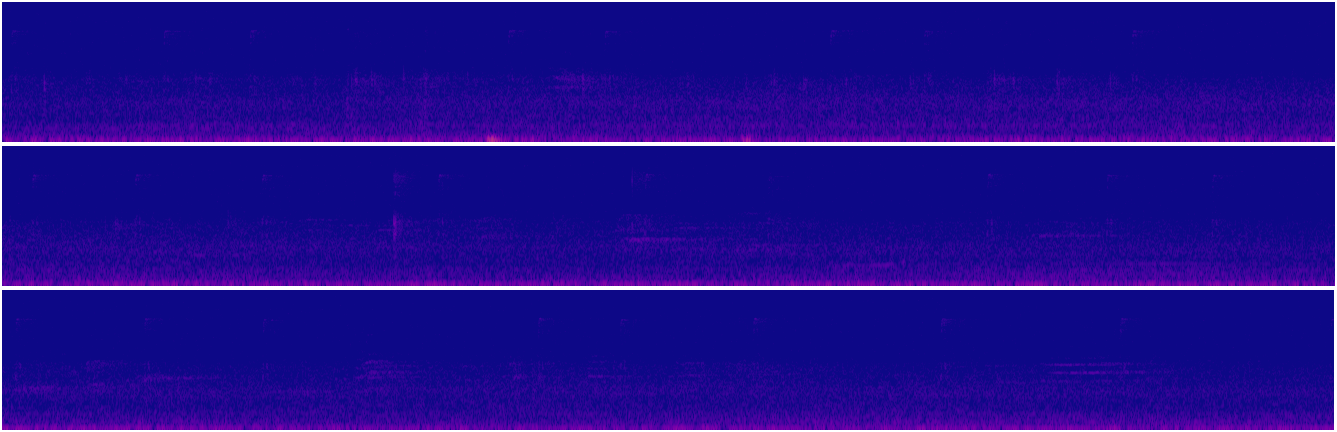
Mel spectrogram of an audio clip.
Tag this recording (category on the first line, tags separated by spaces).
Soundscapes > Nature
alice-holt-forest natural-soundscape sound-installation raspberry-pi Dendrophone weather-data phenological-recording data-to-sound soundscape modified-soundscape artistic-intervention nature field-recording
